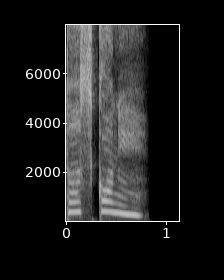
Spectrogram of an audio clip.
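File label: AGREE Japanese; PSG1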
